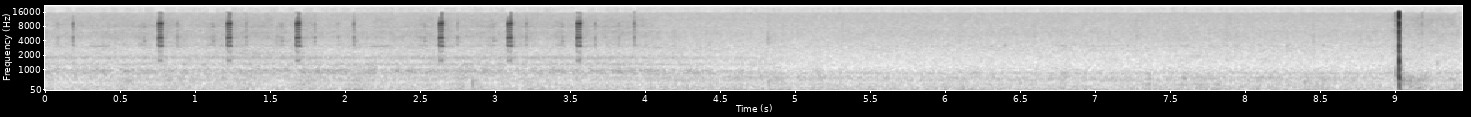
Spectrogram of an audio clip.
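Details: WD Green hard drive spins up normally but is not detected by the computer. It gives bursts of three short high beeps over a faint hum, then stops beeping and spinning after about 30 seconds. Owner is unsure whether the fault is mechanical (head stuck on platter) or the circuit board.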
